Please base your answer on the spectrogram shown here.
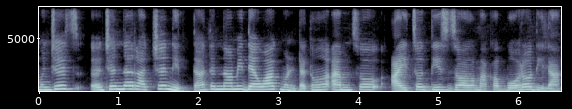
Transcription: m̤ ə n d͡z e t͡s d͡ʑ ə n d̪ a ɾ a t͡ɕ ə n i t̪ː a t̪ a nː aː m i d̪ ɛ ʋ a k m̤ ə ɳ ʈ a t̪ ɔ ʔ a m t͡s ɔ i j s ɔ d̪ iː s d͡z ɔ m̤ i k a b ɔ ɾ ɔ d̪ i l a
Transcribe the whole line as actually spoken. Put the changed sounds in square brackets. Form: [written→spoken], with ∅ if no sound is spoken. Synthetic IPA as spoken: m̤ ə [n→ɳ] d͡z e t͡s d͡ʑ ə n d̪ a ɾ a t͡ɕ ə n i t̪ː a t̪ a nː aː m i d̪ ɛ ʋ a k m̤ ə ɳ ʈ a t̪ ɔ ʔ a m t͡s ɔ [i→a] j [s→t͡s] ɔ d̪ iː s d͡z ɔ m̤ [i→a] k a b ɔ ɾ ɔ d̪ i l a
